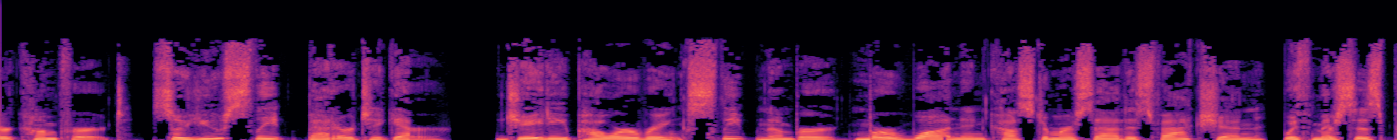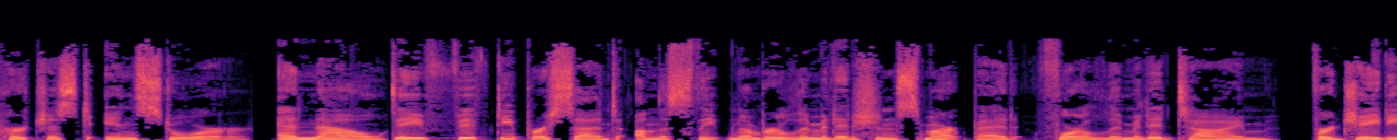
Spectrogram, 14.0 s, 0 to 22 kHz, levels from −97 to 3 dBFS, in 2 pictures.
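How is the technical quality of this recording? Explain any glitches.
The recording has two kinds of glitch: one brief decoding burst and three regular skips.

At 4.71 to 4.74 s, just before "in customer satisfaction with", a brief glitch peaking around -15 dBFS cuts through. This is a corrupt frame decoded: damaged bits in a couple of compressed frames were played anyway, placing energy at wrong frequencies.

At 6.65 s (right after "in customer satisfaction with"), 8.95 s and 11.25 s the speech jumps forward abruptly, each time losing around a fifth of a second. This is likely audio missing between chunks, with pieces dropped at handovers between chunks of about 2.5 s.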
